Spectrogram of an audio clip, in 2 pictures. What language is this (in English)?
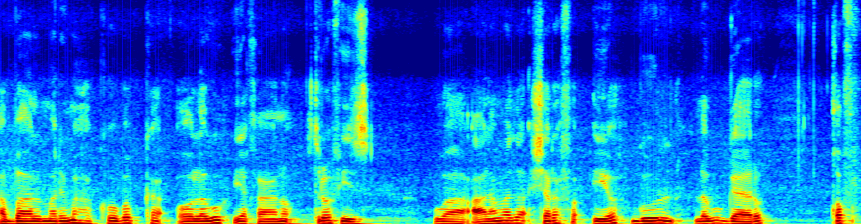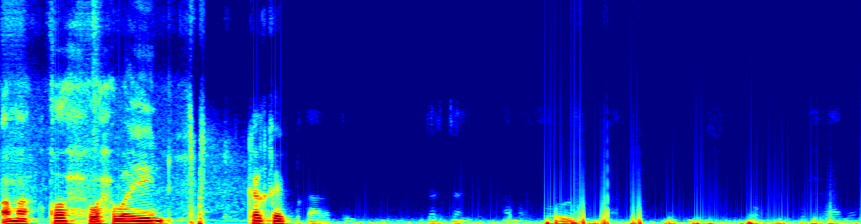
Somali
